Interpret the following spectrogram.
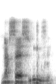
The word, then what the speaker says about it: Narses: Narses. Narcés. Narses. con acento en la E.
